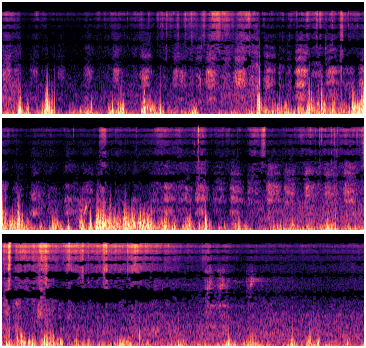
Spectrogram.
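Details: Playing fetch, a Corgi pants steadily and fast, a long run of short breathy exhalations in regular rhythm with a few louder gasps, set against low background rumble and occasional knocks.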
